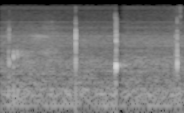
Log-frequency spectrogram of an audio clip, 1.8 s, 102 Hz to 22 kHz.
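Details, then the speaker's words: 3-day-old newborn girl with hiccups, which she had throughout the pregnancy and now gets once or twice a day, one eye open: several short, sharp hiccups at fairly regular intervals in a quiet room. "Baby's first hiccups. One eye open and just hicking it"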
